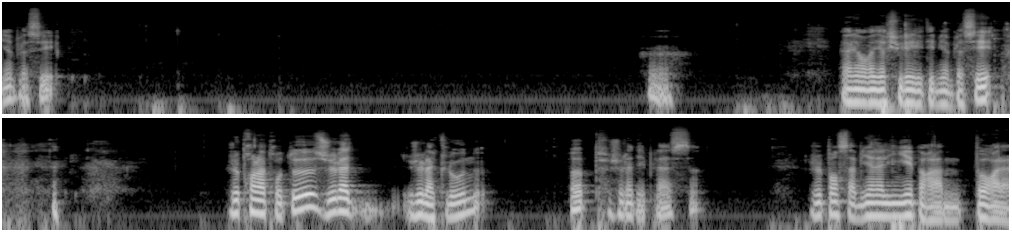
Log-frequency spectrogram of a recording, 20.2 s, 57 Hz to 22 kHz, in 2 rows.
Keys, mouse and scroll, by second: 0.7 click, 1.4 click, 2.1-7.5 ctrl+drag, 7.6 ctrl+z, 8.0 ctrl+click, 8.8 KP_Subtract, 9.0 KP_Add, 10.1 KP_Subtract, 10.8 middle click, 12.0 click, 12.7 middle click, 15.5 click, 16.4-17.9 drag, 18.7 shift+click.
